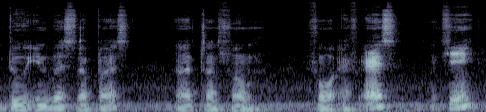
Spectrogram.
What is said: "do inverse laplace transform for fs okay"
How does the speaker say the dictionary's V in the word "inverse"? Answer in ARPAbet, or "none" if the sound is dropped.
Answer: W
